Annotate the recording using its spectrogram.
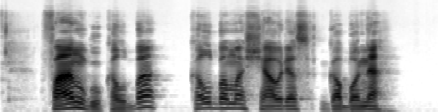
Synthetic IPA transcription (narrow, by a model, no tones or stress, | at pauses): fɑˑŋɡuːkɐlˠˑbɐ | kɐlˠbɐmɐʃʲæˑʊɾʲeːsɡɐbonʲɛ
